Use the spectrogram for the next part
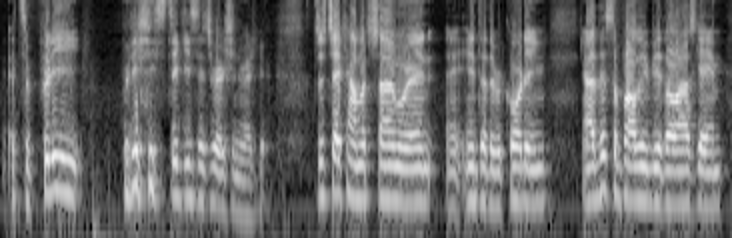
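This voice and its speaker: This gaming channel host is a young native French speaker talking live over his gameplay in a meandering way, stumbling through fillers and restarting sentences. His voice sits in the middle range and has a slightly bright quality.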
